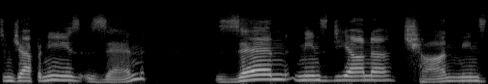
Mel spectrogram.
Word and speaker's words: Zen: so Chung Buddhism and that character Sean is pronounced in japanese Zen Zen means Deanna Sean means Dianna and Bodhi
